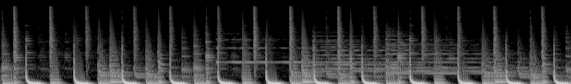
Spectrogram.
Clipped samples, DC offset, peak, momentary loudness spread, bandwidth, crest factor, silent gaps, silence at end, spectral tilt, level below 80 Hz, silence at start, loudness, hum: under 0.1%; under 0.1%; -10 dBFS; 3 LU; 16 kHz; 10 dB; none; 0 s; -6 dB/octave; -20 dBFS; 0 s; -23 LUFS; none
